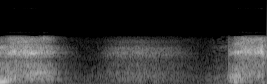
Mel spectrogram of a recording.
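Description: A man's audible breath between phrases, one soft exhale about halfway through, while he walks uphill through snow.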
